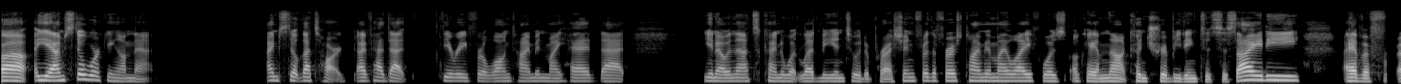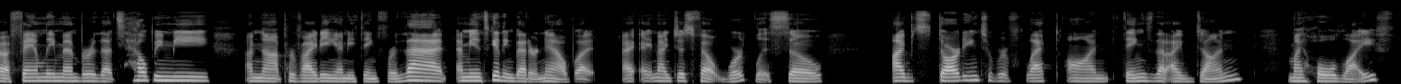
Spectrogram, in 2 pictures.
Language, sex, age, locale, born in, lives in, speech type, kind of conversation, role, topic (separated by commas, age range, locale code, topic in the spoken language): English, female, 55-59, en-US, United States, United States, conversation, podcast, guest, What helps people stay resilient and motivated after facing disappointment?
